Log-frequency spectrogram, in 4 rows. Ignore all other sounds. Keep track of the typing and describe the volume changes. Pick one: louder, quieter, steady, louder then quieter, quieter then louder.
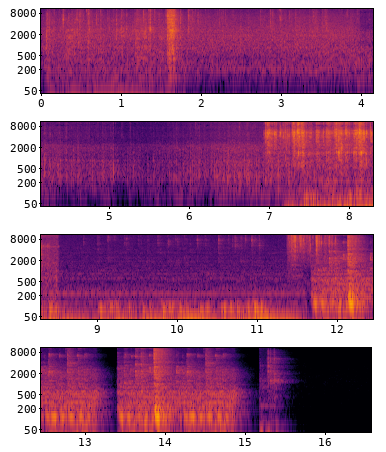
louder.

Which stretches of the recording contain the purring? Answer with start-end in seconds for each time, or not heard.
not heard.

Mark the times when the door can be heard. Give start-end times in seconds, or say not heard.
not heard.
